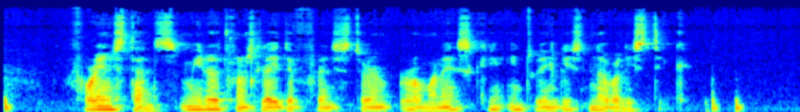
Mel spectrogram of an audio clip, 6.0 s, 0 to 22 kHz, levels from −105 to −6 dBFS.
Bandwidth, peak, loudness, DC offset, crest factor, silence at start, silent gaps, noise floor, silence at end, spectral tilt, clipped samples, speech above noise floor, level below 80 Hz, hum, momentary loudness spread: 16 kHz; -16 dBFS; -35 LUFS; under 0.1%; 20 dB; 0.05 s; none; -61 dBFS; 0.4 s; -5.5 dB/octave; under 0.1%; 27 dB; -62 dBFS; none; 12 LU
